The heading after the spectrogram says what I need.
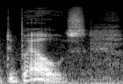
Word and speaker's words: Debelle: designer, and her clothing line is called Madame Debelle's, which is a change of pronunciation of her surname, Debelle.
